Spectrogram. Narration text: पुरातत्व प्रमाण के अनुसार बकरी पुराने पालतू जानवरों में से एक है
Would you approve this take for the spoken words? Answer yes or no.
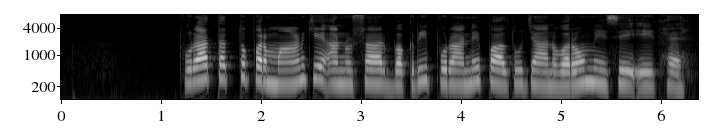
yes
